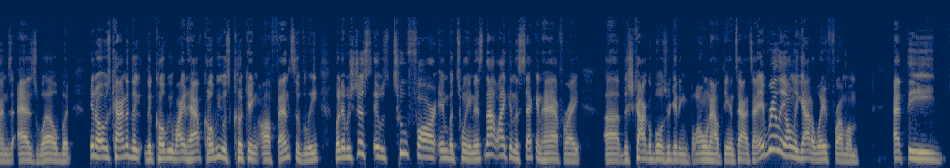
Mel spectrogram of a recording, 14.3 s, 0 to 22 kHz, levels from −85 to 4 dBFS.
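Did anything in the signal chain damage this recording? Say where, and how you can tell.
No, nothing stood out on listening to this speech recording that would point to damage at any stage of the chain.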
